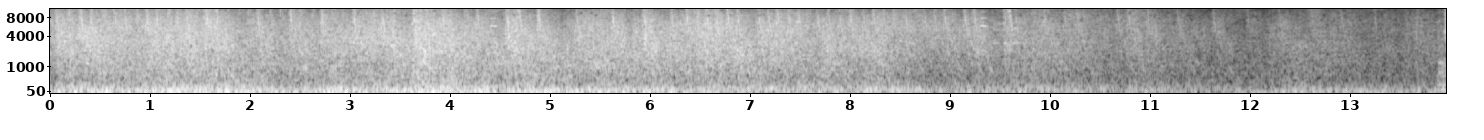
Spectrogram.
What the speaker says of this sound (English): You shouldn't be able to hear those cruise-type missiles above everything else on the map when you're zoomed out.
